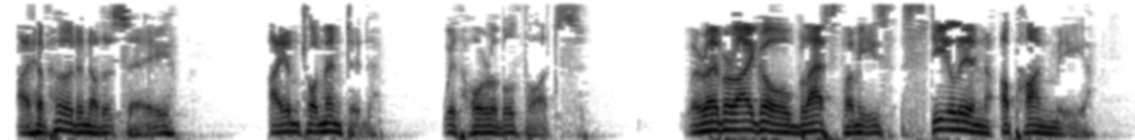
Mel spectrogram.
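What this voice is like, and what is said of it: Warm, authoritative British-sounding preacher voice. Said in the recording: “Sounds sort of British, and yet sounds sort of authoritative. And yet warm and gentle all at the same time ... my impression of Charles Haddon Spurgeon”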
